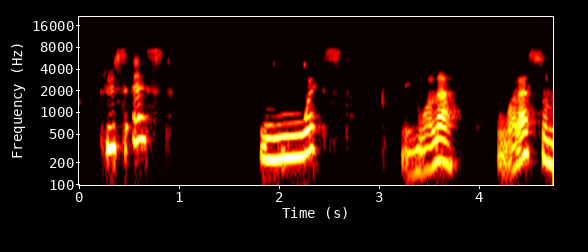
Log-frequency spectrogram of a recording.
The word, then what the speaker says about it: est: Mais attention, parce que ici, il faut prononcer le S, T et le D.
